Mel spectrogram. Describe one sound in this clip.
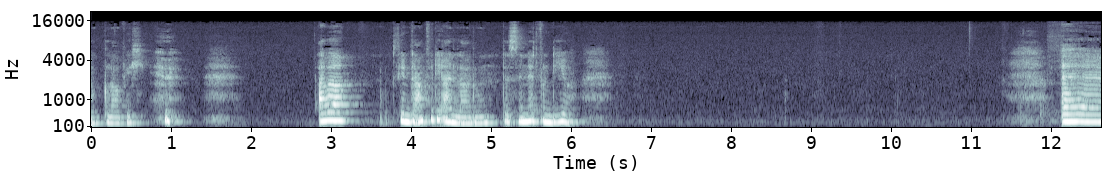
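A young woman talks calmly and close by, pausing now and then.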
